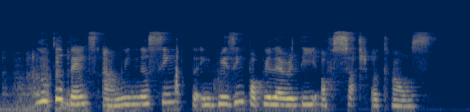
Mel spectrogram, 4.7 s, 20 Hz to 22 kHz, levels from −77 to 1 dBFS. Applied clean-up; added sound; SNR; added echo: neural mask model RNNoise.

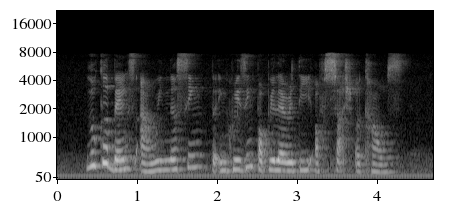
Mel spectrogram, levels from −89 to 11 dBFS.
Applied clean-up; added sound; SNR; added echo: none; none; none; none.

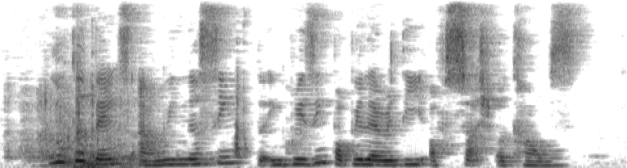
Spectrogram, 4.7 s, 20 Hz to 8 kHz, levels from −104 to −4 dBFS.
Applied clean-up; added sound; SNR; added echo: classical method Wiener filter.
